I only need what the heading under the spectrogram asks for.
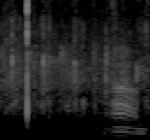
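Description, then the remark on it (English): A short burst of audience applause at Sunridge, a dense patter of many hands clapping, with one sharper clap near the start and a voice beginning to speak at the end. “So you should applaud yourselves.”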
